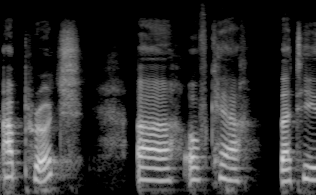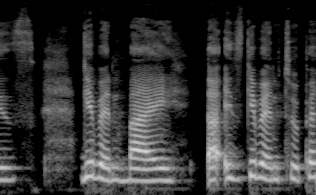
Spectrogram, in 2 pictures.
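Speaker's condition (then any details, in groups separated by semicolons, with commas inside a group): No condition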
